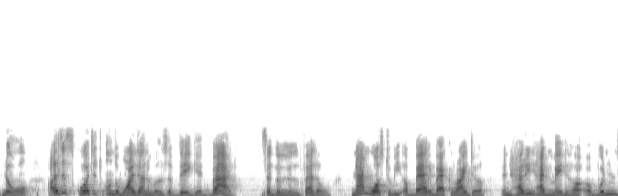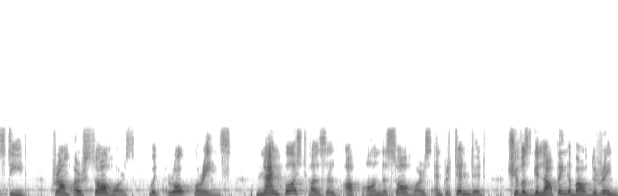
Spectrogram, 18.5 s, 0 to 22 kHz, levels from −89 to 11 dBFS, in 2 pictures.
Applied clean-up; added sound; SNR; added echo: none; none; none; none.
